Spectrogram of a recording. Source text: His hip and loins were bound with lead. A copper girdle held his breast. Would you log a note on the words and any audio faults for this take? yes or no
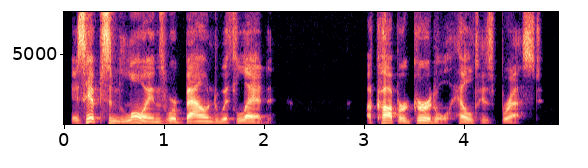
yes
